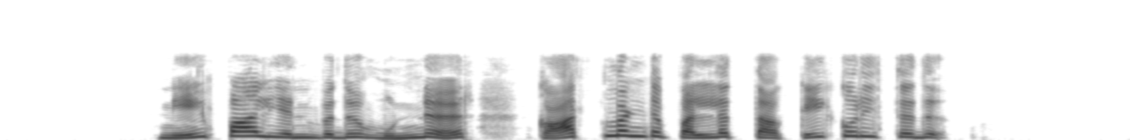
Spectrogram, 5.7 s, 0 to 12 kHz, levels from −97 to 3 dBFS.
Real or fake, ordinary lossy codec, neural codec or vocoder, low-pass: real; none; none; 7.2 kHz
